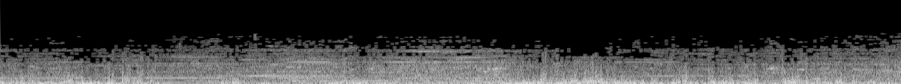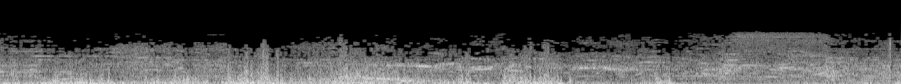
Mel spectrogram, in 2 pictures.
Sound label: Heide Park Soltau free fall scream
